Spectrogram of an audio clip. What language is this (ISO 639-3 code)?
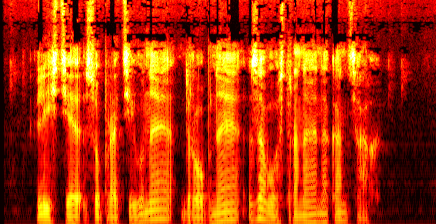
bel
